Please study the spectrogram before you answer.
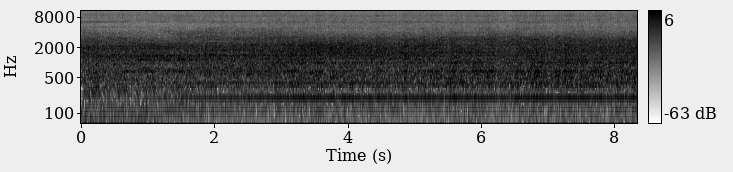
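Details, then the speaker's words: Fiat, warm engine at idle after a timing belt change: a faint continuous scraping rasp rides over the engine hum, seeming to come from the timing belt end; the noise appears only when hot and at idle, and its cause is unknown. "Vamos a escuchar de nuevo el sonido. Es como si algo raspara."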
